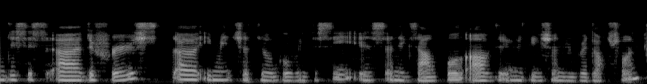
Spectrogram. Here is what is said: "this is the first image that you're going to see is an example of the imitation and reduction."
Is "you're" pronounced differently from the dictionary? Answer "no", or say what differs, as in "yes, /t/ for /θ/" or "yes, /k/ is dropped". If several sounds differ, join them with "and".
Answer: yes, /l/ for /ɹ/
